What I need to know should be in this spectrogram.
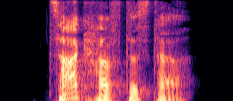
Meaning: inflection of zaghaft: 1. strong/mixed nominative masculine singular superlative degree 2. strong genitive/dative feminine singular superlative degree 3. strong genitive plural superlative degree
- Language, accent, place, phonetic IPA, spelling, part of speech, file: German, Germany, Berlin, [ˈt͡saːkhaftəstɐ], zaghaftester, adjective, De-zaghaftester.ogg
